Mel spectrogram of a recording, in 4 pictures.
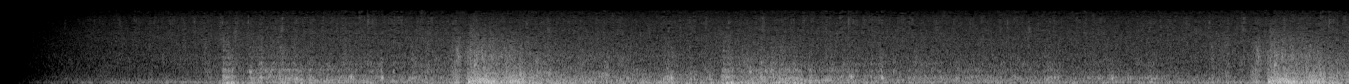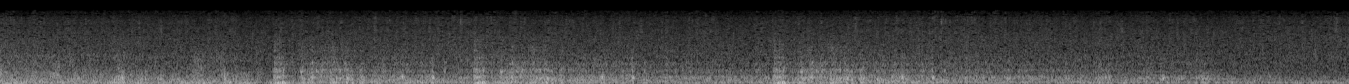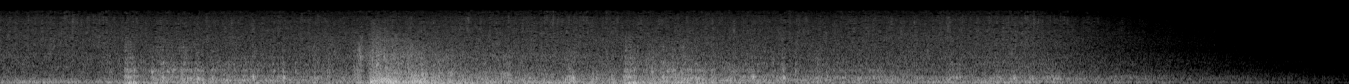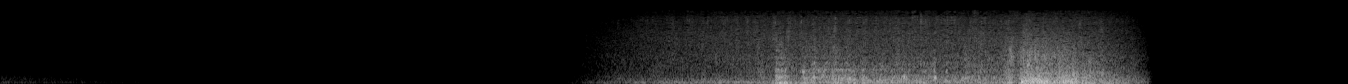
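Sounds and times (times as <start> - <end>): heavy rain falling: 0.2 - 40.0, 46.1 - 52.0
rolling thunder: 2.1 - 26.0, 27.2 - 39.4, 47.7 - 52.0.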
